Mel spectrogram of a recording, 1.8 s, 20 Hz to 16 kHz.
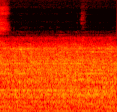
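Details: Heyligenstaedt 400A/30 lathe, 32" swing x 222" centers, spindle wound up to 450 RPM top speed: steady even hum, no whine, knock or grinding; gearbox quiet and healthy.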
